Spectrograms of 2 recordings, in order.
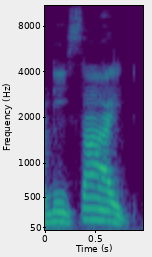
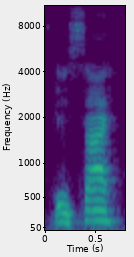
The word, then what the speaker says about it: decide: Còn câu D á, các bạn đọc là decide, decide, nó chính là âm I nhấn vào nó ha, nhấn âm lớn hơn.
